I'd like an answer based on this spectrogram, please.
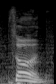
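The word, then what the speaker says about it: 佐恩: 读音 Zone，佐恩将地下的岩浆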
